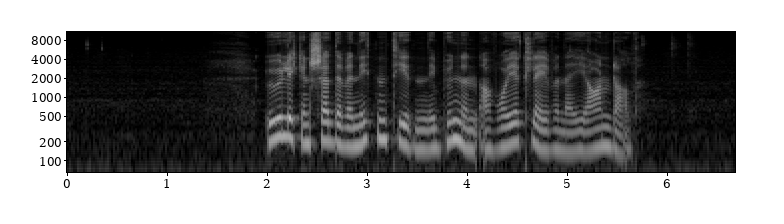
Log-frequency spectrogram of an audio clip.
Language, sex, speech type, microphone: Norwegian, female, read, Shure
